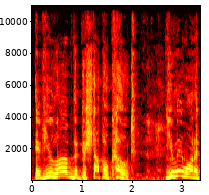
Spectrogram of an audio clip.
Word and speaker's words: Gestapo: In America, we pronounce it Gestap.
